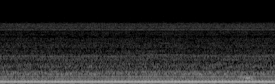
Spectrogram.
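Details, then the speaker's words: Old single-phase 127 V Brastemp washing-machine motor, coils rewired to reverse rotation to counterclockwise, reassembled with bolts tightened: strong, steady low hum with no wobble, knock, vibration or rattle; runs smoothly. "Sem trepidação, sem nada. Apertei bem os parafusos, está bem montado."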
